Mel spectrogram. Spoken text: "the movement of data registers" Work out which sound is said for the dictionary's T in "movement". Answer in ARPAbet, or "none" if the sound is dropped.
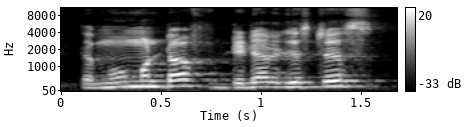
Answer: T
